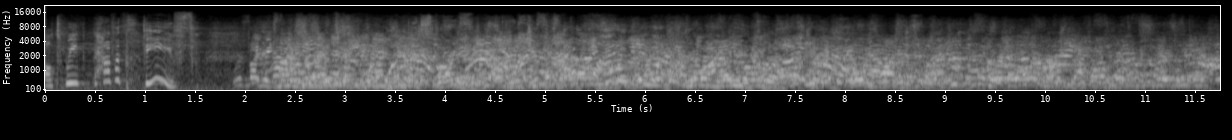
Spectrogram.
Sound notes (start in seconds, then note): 2.4 group arguing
